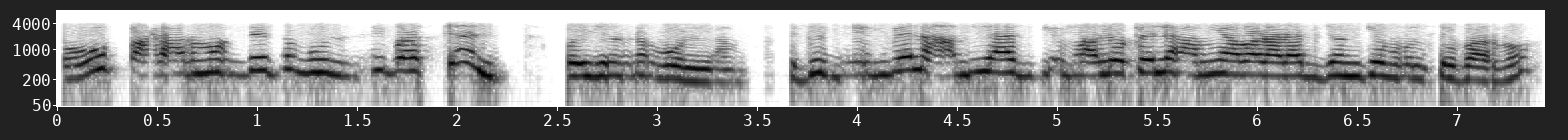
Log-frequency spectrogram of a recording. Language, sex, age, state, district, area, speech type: Bengali, female, 45-60, West Bengal, Howrah, urban, conversation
